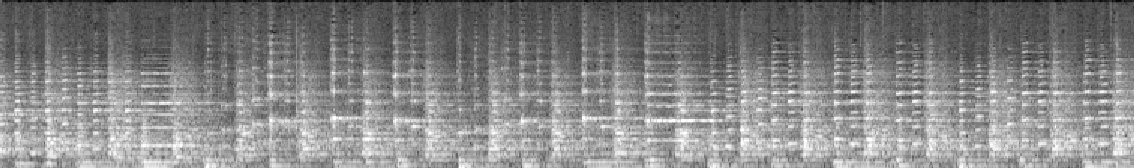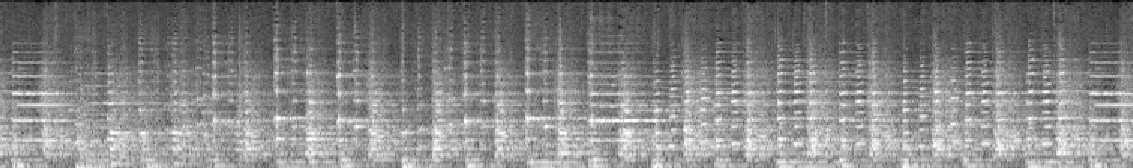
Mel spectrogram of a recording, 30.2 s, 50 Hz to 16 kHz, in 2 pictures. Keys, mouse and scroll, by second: 0.8 click, 1.6 click, 3.8-5.8 drag, 6.8 click, 26.6-30.2 drag.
